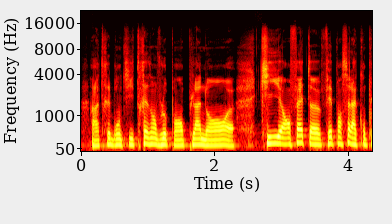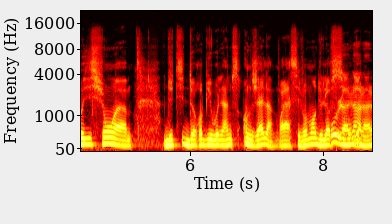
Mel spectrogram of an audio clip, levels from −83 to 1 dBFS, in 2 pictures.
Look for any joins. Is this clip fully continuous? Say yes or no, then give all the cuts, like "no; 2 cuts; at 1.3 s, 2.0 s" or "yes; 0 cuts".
yes; 0 cuts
